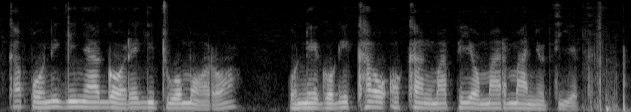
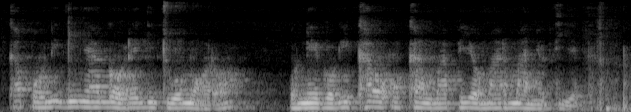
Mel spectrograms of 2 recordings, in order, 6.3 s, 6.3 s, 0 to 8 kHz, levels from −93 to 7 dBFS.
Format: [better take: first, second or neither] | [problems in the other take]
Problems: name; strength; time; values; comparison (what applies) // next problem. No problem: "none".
first | room echo; dies away in 0.9 s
